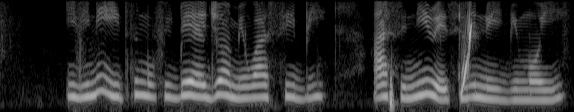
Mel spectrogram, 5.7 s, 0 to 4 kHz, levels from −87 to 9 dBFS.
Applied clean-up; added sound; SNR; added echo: none; none; none; none.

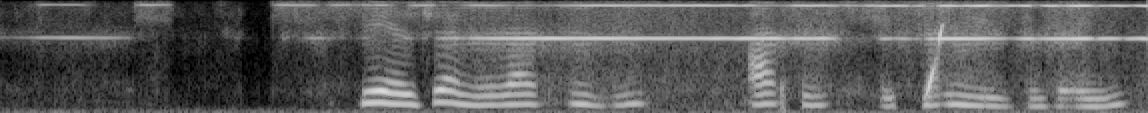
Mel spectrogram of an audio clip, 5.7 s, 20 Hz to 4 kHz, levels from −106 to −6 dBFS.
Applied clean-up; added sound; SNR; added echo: neural diffusion model UNIVERSE++.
